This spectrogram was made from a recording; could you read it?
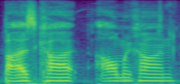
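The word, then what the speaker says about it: Bekzat Almakhan: Umar Nurmagomedov defeats Bezkat Almakhan. Am I saying that right? – Yeah, I believe that's how that... – Bezkat Almakhan. – Yeah.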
